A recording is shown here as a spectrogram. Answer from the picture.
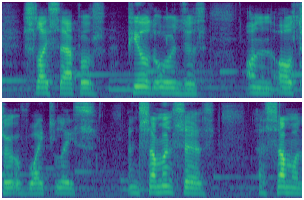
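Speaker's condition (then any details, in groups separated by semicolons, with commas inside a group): ALS; speech, swallowing, breathing main symptoms; speech deterioration, swallowing and breathing difficulties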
